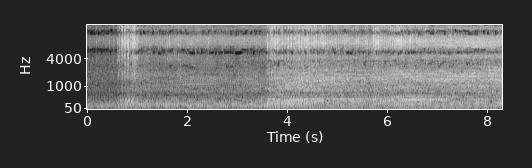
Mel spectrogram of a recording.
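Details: Lesco mower running with blades engaged, compared to a normal-sounding Skag: steady engine with an extra whirring tone from the deck that rises and wavers; odd blade noise of unknown cause.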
